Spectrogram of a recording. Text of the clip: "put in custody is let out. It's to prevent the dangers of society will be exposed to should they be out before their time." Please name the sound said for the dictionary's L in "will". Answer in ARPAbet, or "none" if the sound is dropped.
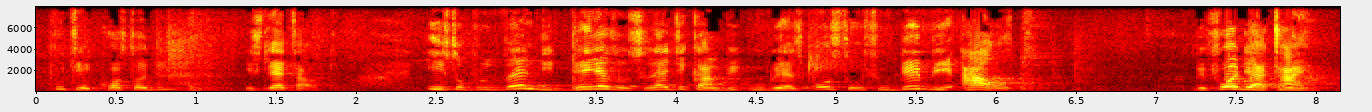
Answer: W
